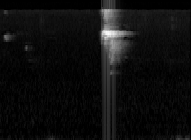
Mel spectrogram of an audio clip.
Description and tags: Birds chirping in my garden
